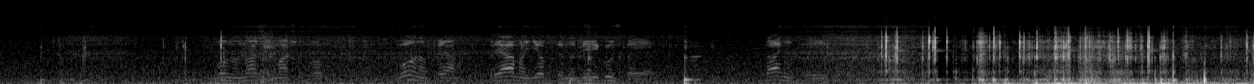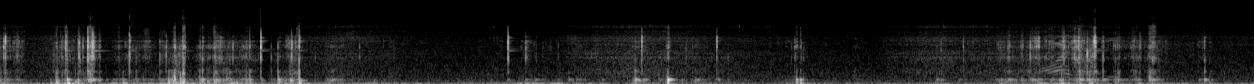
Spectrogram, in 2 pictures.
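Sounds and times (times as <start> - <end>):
water splashes: 0.0 - 25.0
boat engine running: 1.6 - 25.0.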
